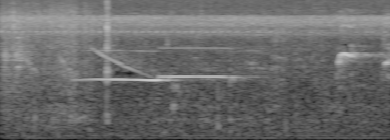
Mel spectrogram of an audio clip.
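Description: A Sunbittern gives a long, thin, level whistle held for over a second, then a brief higher note, over a steady high insect hum.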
